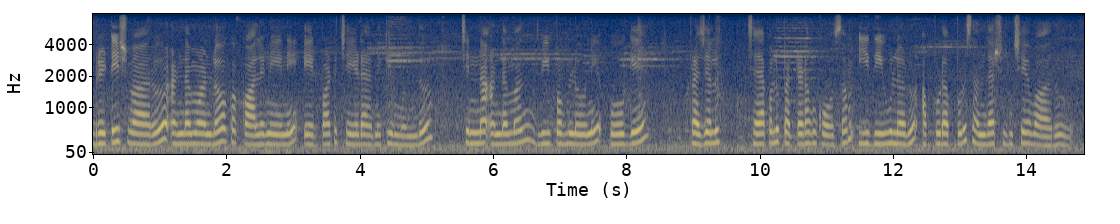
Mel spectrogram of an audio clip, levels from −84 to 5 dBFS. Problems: constant background noise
